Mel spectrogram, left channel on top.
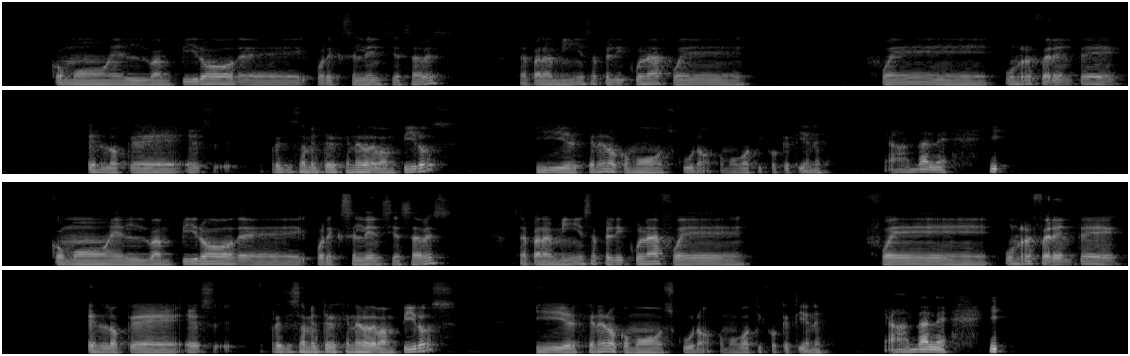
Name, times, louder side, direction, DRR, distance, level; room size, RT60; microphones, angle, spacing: voice 1, 0.5-4.5 5.2-7.4 8.7-11.2 12.1-13.6 14.0-15.8 16.6-19.5, right 3 dB, 55° right, 1.1 m, -34 dB
voice 2, 20.1-21.2, right 6 dB, 70° right, 0.4 m, -31 dB
15.5 x 6.1 x 3.8 m
head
